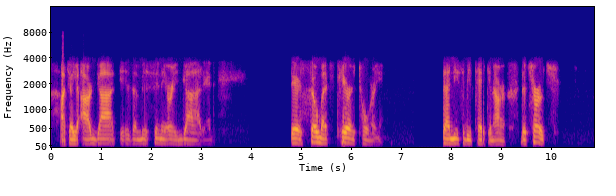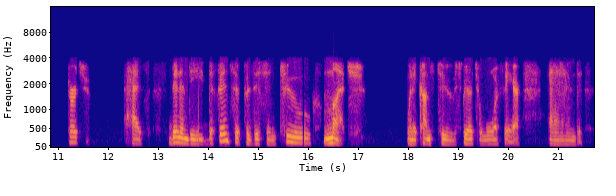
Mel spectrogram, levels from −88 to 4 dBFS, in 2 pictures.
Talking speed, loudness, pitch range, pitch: 105 wpm, -23 LUFS, 100-125 Hz, 110 Hz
